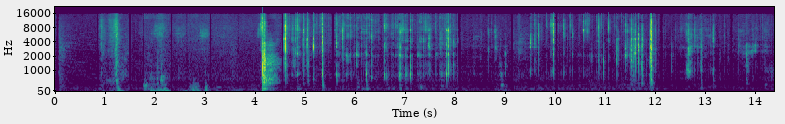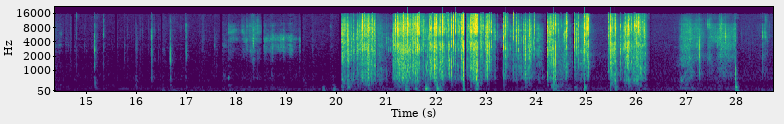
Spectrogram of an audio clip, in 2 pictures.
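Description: Hands-on food preparation sounds: scattered soft taps, scrapes and rustles, then about six seconds of loud crinkling, tearing rustle about two-thirds of the way through, and a shorter burst of it near the end.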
